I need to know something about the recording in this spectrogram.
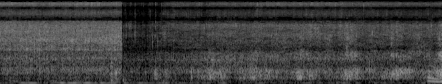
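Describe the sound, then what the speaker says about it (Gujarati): Frying garlic hisses loudly in oil, then mashed roasted eggplant goes into the pan for a Gujarati baingan bharta, and the sharp sizzle drops at once to a softer, steady crackle that keeps going, with no talking. "લસણ એકદમ પીળું થઈ જાય પછી નાખી દેવાનો માથે ઓળો."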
